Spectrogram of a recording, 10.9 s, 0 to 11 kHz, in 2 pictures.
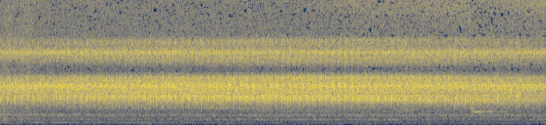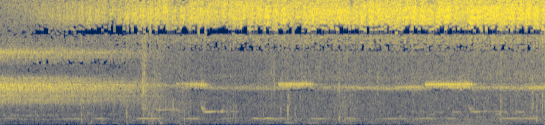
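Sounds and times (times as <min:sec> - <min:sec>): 
crickets stridulating: 0:00.0 - 0:10.9
faint chirps: 0:04.3 - 0:10.9.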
